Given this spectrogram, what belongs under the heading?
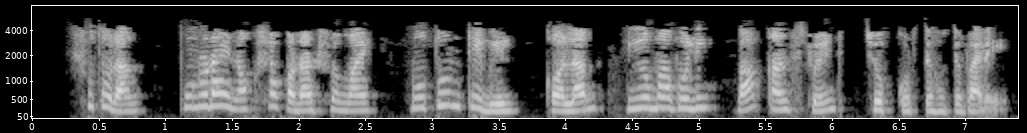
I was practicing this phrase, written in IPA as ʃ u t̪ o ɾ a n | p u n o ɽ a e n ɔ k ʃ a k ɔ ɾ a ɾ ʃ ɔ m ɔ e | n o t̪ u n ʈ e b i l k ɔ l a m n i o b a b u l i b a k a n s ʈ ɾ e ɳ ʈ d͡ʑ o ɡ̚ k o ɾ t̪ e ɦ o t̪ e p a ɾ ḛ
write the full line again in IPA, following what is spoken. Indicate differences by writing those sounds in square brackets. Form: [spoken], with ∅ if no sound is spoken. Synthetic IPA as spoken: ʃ u t̪ o ɾ a [ŋ] | p u n o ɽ a e n ɔ k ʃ a k ɔ ɾ a ɾ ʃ ɔ m ɔ e | n o t̪ u n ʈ e b i l k ɔ l a m n i o [m] a b [o] l i b a k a n s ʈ ɾ e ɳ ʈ d͡ʑ o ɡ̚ k o ɾ t̪ e ɦ o t̪ e p a ɾ ḛ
